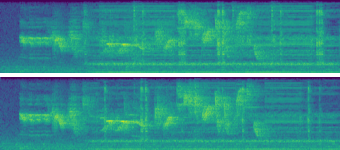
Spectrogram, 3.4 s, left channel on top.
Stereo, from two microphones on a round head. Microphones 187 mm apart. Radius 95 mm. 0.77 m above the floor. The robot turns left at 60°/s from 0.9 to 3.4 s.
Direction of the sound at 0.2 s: 15° right (ahead or behind).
